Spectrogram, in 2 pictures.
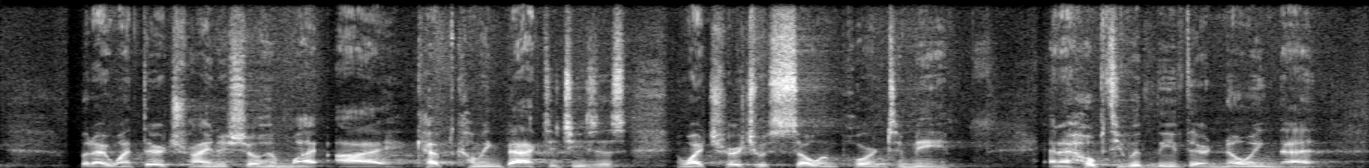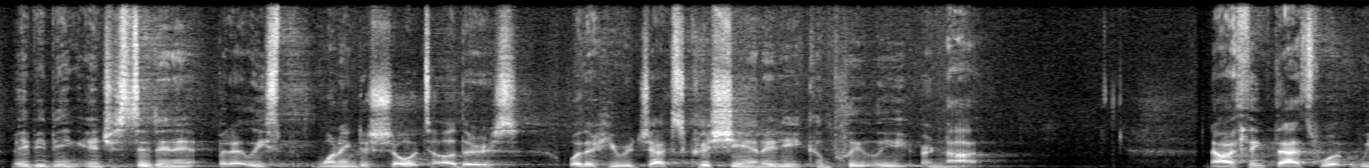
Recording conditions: large echoing room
